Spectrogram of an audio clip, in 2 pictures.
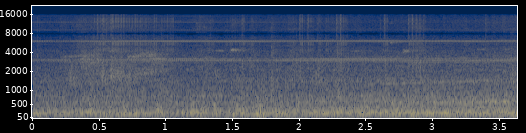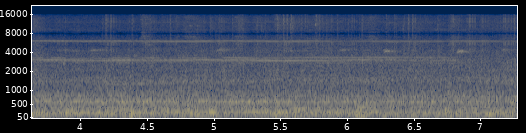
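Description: ULF B low-floor tram running along the street, heard from inside the passenger car: a steady running noise with faint high steady tones above it, growing gradually louder.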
